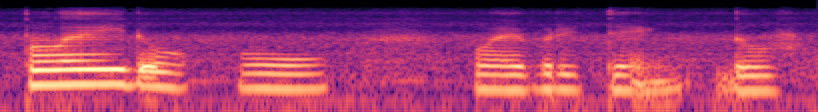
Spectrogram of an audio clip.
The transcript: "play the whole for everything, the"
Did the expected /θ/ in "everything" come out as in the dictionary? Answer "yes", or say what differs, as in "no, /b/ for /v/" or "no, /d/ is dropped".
no, /t/ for /θ/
